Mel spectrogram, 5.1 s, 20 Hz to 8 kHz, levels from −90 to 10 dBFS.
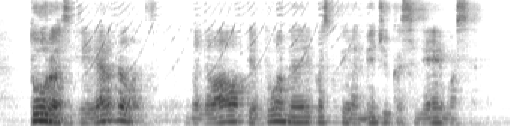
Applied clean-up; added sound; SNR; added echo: neural mask model DeepFilterNet 3.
